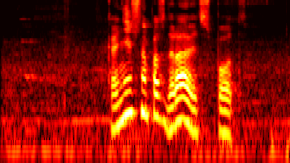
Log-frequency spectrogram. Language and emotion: Russian, positive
